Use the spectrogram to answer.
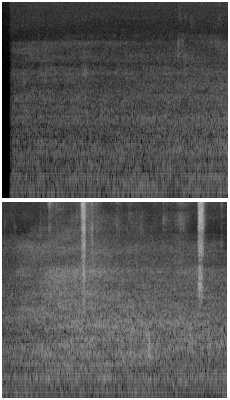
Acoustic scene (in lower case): street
